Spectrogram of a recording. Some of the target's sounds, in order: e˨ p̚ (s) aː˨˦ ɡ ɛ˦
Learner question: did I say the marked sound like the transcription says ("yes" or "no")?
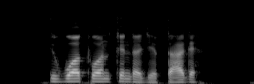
no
